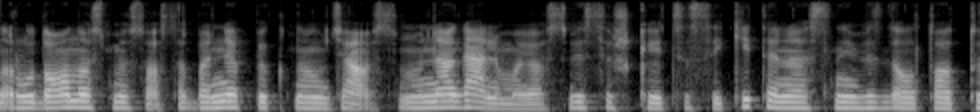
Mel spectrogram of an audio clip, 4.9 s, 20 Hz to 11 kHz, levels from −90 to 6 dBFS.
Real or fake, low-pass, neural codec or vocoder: real; 9.9 kHz; none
